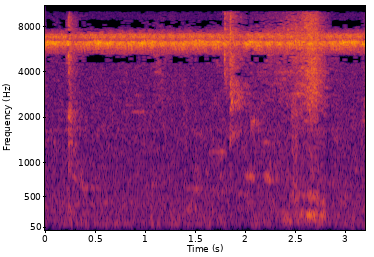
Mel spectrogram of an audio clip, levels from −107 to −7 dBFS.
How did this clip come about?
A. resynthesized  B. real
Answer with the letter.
B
